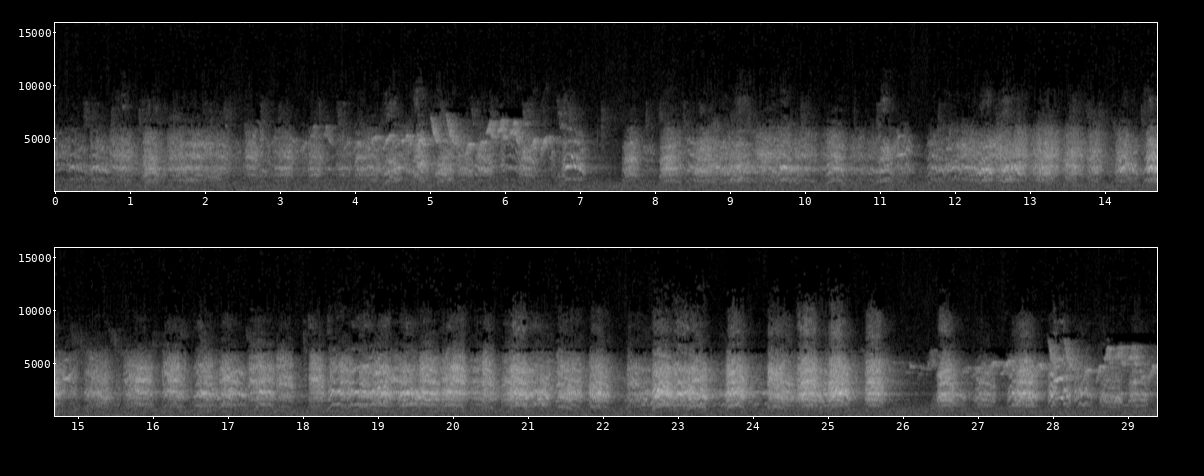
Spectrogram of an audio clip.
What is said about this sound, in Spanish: Los loros ya han empezado la rutina de su día y empiezan a salir de sus nidos. Vuelan de a parejas con la cautela necesaria para huir del águila que los acecha. Y yo me siento inundada por los cantos de estas maravillosas aves.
